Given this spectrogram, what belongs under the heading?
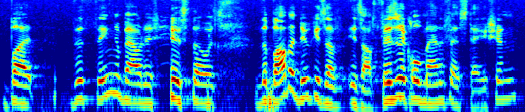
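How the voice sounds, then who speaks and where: Fast-talking man explaining a film. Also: sits high, a little mellow, poor audio. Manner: explains at length, quick with many restarts. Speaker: podcast co-host. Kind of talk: casual movie discussion.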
